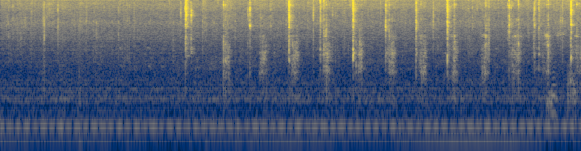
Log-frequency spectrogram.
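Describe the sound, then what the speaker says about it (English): Green beans and onions sauté in a pan, a steady sizzle with scraping stirs and clicking utensil taps recurring every half second or so, close and fairly loud. "saute them, mixing up the onions with the green beans"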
